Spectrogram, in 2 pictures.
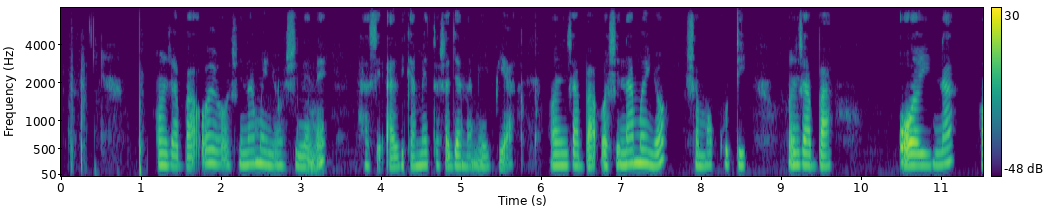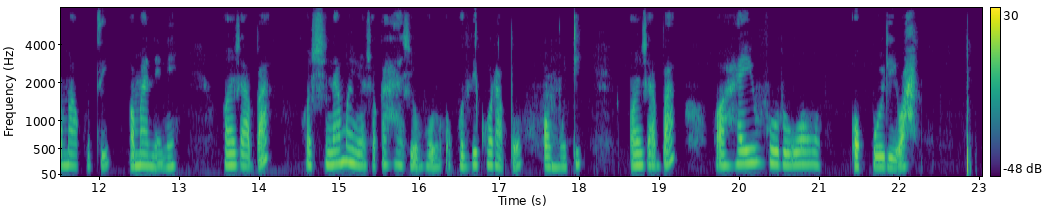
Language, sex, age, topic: Oshiwambo, female, 18-24, agriculture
